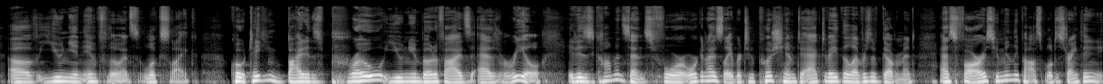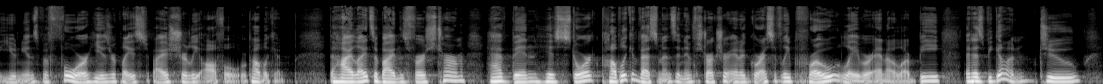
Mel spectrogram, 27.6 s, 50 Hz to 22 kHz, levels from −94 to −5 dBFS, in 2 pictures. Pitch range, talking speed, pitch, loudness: 130-155 Hz, 150 wpm, 145 Hz, -23 LUFS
